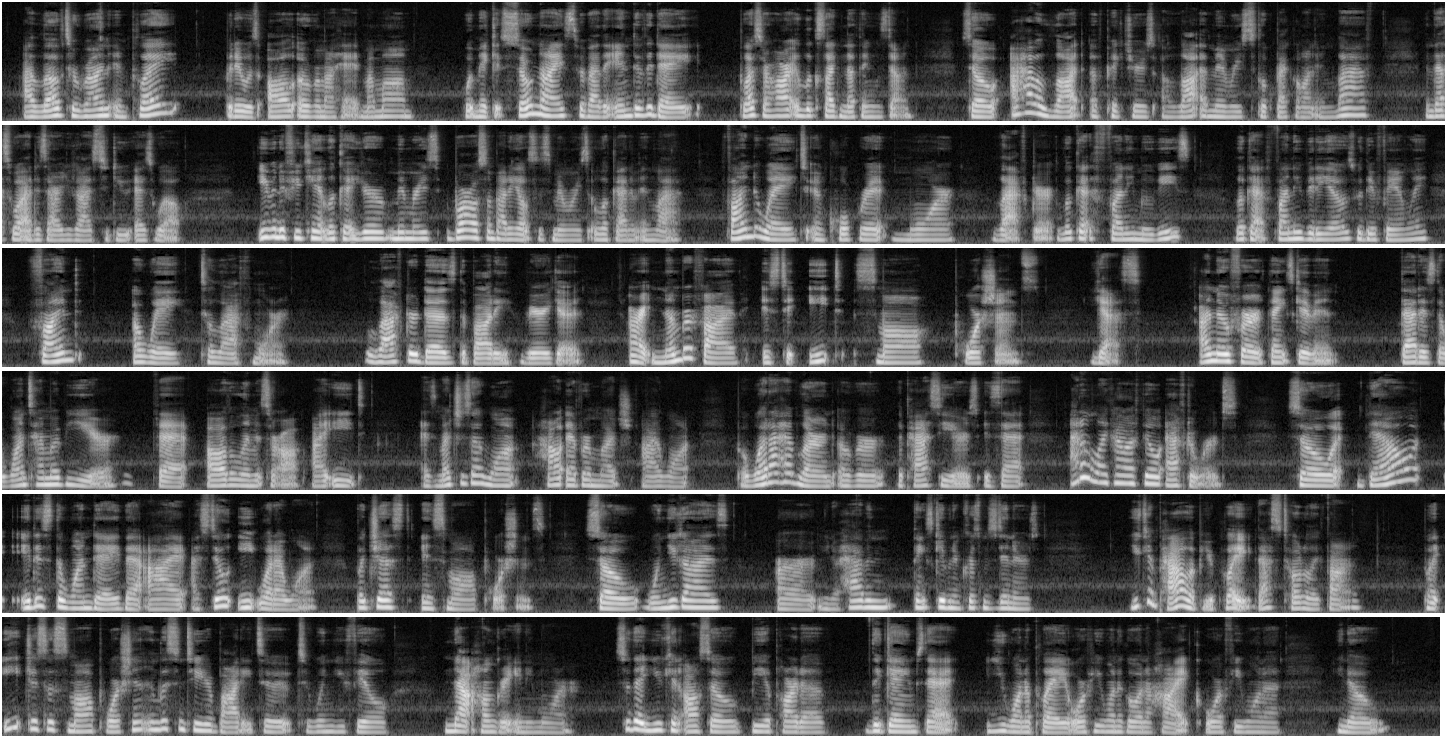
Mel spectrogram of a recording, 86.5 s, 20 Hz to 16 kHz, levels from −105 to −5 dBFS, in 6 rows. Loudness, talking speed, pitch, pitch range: -26 LUFS, 180 wpm, 175 Hz, 160-210 Hz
